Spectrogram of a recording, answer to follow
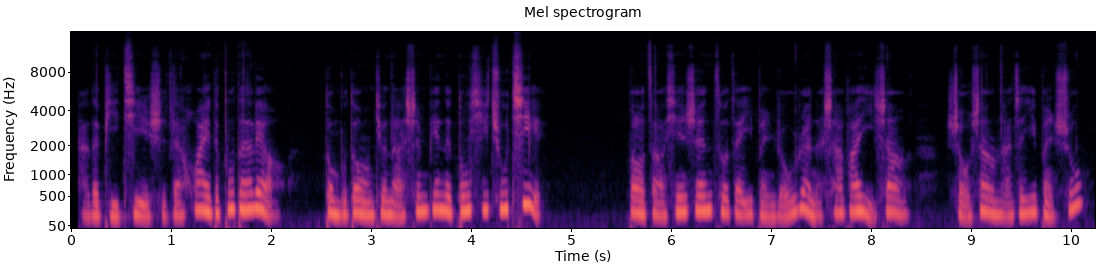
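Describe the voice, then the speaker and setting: A woman storyteller reading a children's story aloud in a gentle, expressive way, on a close mic. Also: medium pitch, normal speed, dry recording.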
